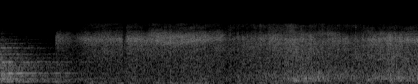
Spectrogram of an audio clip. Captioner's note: hissing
